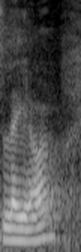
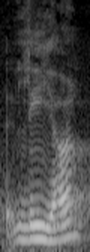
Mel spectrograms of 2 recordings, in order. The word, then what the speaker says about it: Leia: Fisher who played Princess Leia or Leah by the way in the film is pronounced in two different ways I'm gonna stick with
